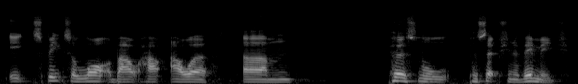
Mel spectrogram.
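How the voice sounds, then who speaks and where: Hesitant man thinking aloud in a vlog. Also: medium pitch. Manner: hesitant, rambling, repeats words while thinking aloud. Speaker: vlogger. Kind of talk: casual vlog talk to camera, self-reflective.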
